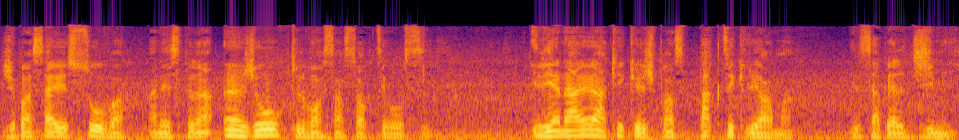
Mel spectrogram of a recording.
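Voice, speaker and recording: A man's voice: fairly low pitch, brisk, slight background noise. A Haitian-born man, speaking earnestly and directly to a named listener, outdoors in front of a prison. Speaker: former inmate speaking to camera. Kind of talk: documentary address.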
